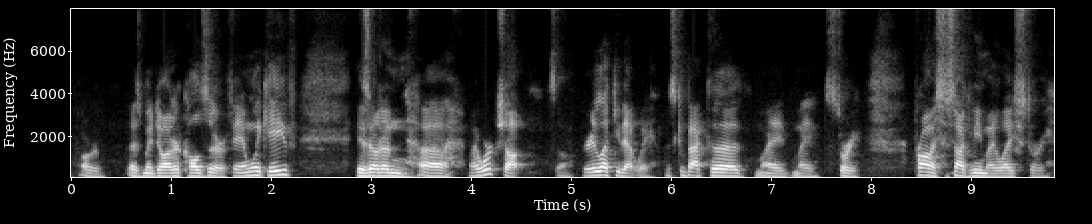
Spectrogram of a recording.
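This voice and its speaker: A man's voice: on the high side, creaky. A man in his fifties talking casually and candidly to camera as a vlogger, with many fillers and restarts. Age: 50s. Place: home workshop.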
